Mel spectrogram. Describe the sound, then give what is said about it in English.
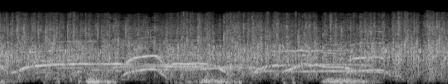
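An audience applauds and cheers to welcome a film panel to the stage, loud, sustained clapping with crowd noise that stays even throughout. “Can you please show your appreciation and welcome our wonderful panel to talk to us about this extraordinary film? Please put your hands together and welcome Suleika Jawad, John Batiste, and Matthew Heineman.”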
